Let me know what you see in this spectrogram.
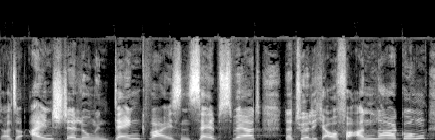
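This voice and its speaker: A woman's high pitch at a fairly slow pace. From southern Germany, Baden. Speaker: preacher. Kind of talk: sermon.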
